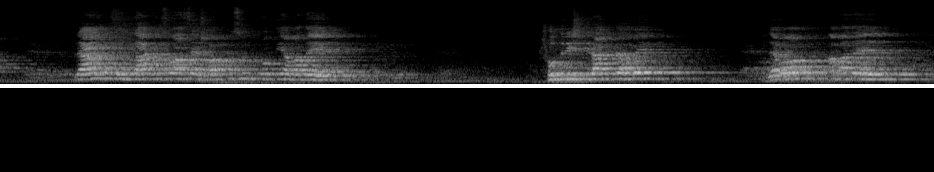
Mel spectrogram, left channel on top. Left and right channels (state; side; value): silent; right; 57 dB below the other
